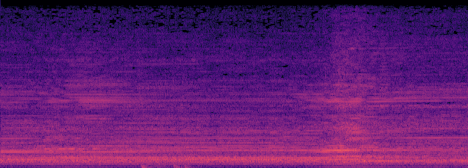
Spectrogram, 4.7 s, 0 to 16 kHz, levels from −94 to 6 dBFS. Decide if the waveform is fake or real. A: real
